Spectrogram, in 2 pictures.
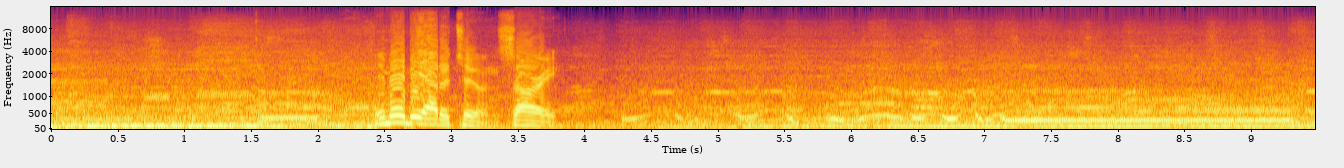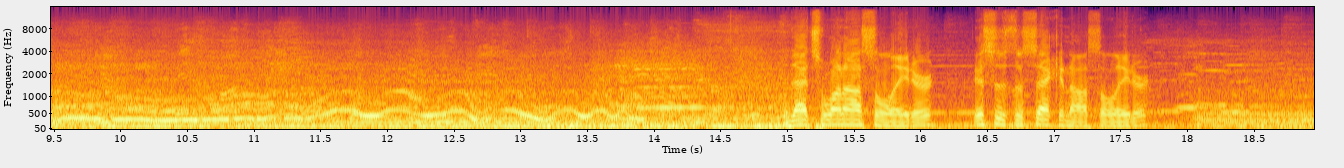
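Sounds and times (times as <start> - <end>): steady low drone: 0.0 - 18.9
synthesizer tone sliding and wobbling: 0.0 - 18.9.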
